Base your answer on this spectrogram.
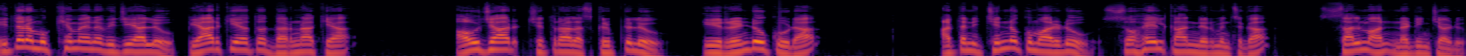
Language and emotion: Telugu, neutral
